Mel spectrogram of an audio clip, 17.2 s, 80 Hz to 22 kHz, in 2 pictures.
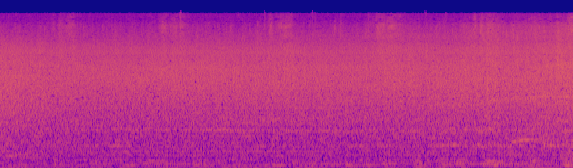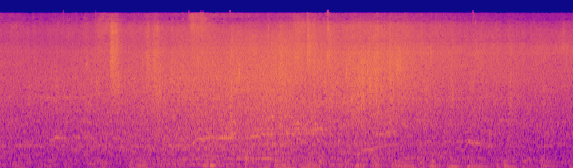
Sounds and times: soft rain on a street 0.0 - 17.1
car drive by 7.1 - 17.1

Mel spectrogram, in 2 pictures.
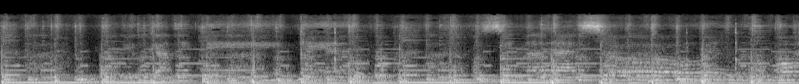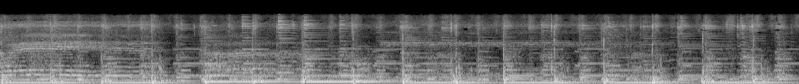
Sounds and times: acoustic guitar 0.0 - 15.9
bass 0.0 - 15.9
drum beat 0.0 - 15.9
piano 0.0 - 15.9
vocal loops 0.0 - 15.9
whistle 0.0 - 15.9

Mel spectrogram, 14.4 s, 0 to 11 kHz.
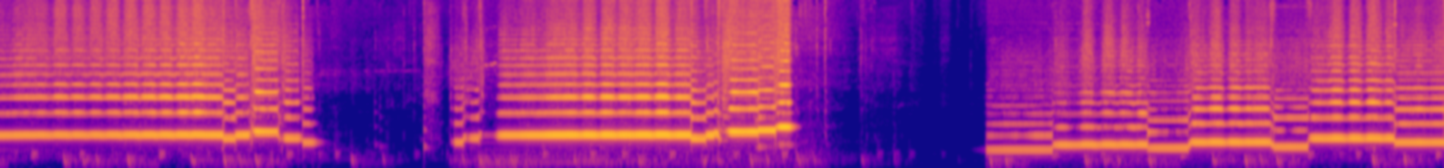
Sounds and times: flute playing 0.0 - 3.2
flute playing 4.6 - 8.0
flute playing 9.9 - 14.4

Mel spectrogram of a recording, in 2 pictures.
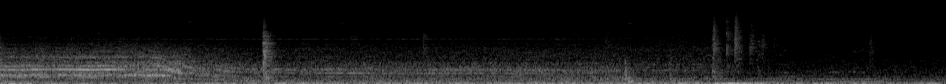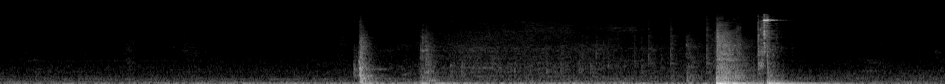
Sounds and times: handicapped door open and close 13.0 - 17.6

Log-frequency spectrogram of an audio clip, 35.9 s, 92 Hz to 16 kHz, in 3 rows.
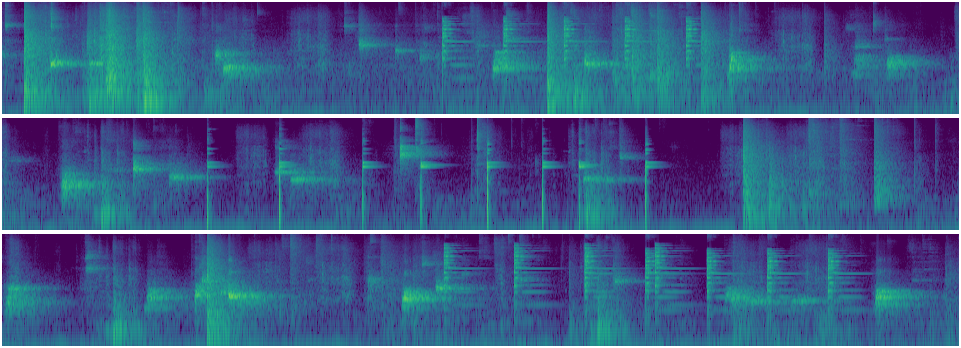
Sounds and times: digging 5.5 - 10.2
digging 14.5 - 20.2
digging 29.4 - 34.8

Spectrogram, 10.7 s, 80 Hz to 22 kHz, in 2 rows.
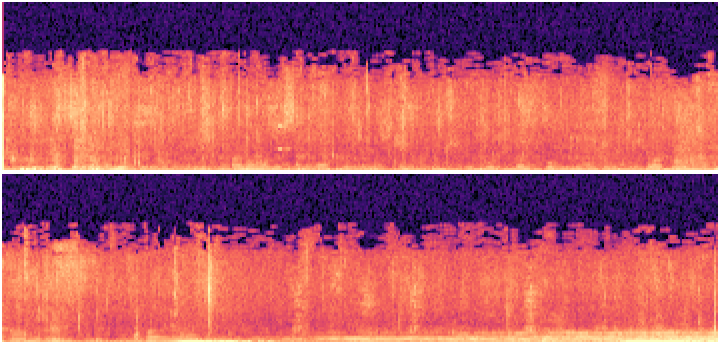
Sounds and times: crowd 0.0 - 10.7
coming attractions and commercials 6.6 - 10.7

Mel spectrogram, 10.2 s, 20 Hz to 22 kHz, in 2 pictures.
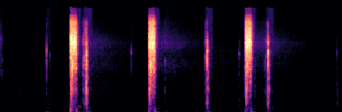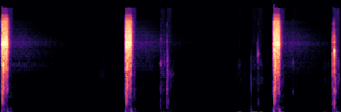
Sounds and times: aerosol bottle being sprayed 1.1 - 1.4
aerosol bottle being sprayed 2.2 - 2.5
aerosol bottle being sprayed 5.2 - 5.4
aerosol bottle being sprayed 7.0 - 7.2
aerosol bottle being sprayed 9.2 - 9.5

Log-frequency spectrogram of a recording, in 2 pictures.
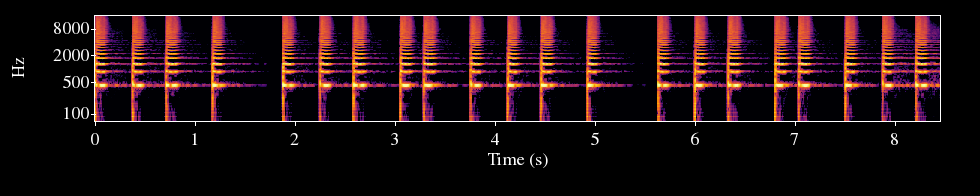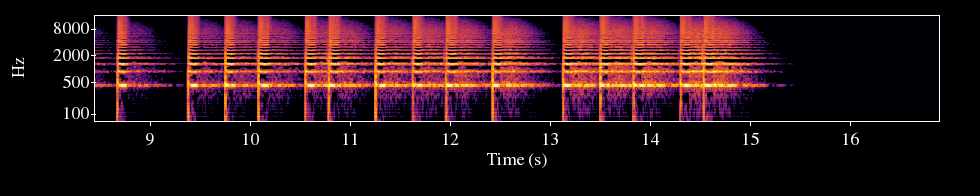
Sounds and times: lead synth 6.0 - 15.2

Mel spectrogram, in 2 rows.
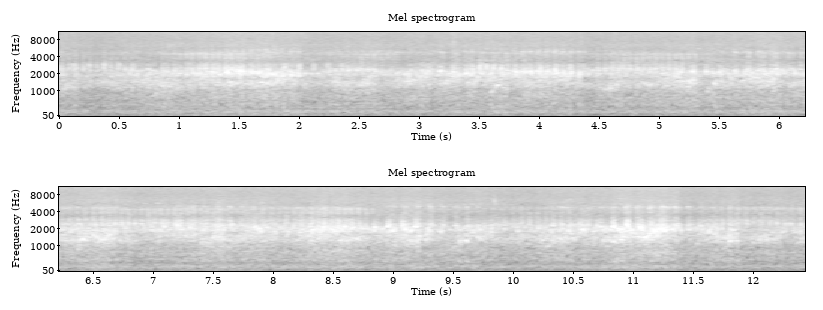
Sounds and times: frogs 0.0 - 12.4

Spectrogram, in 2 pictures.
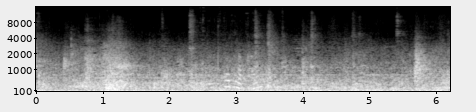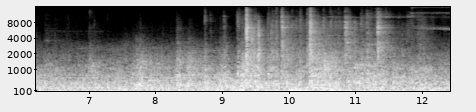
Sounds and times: subway 0.0 - 12.4

